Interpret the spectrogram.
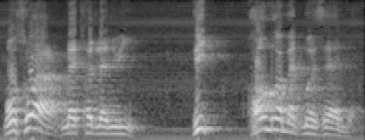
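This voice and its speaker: A man's voice: fairly high pitch, very animated, a little slow. A man voicing a bold young knight hero. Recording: roomy cassette recording, faint hum.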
